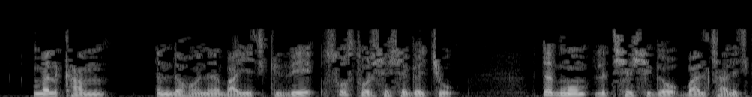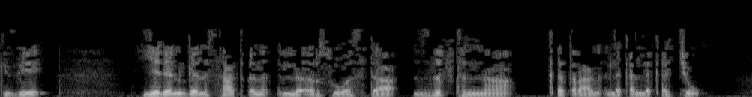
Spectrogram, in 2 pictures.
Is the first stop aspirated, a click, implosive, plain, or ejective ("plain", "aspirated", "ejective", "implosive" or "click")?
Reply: aspirated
